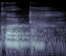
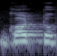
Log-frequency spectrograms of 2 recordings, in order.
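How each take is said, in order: First: The words are blended into one reduced form. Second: Both words are pronounced fully and separately.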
